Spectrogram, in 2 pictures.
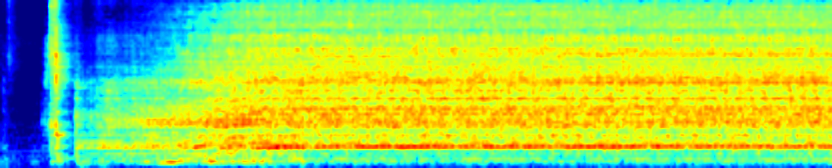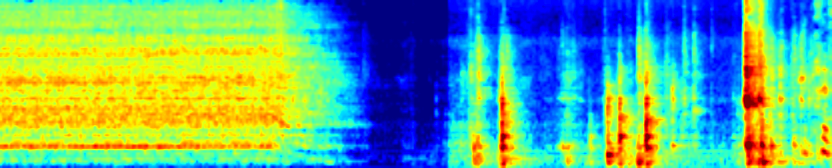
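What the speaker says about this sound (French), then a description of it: "maintenant, on va tout fouetter jusqu'à ce que ce mélange devienne comme une crème chantilly au mascarpone" An electric mixer whips a white chocolate and mascarpone ganache into a steady, loud whir for about eleven seconds. The mixer then stops, followed by a few sharp clinks and clatters of bowl and utensils.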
